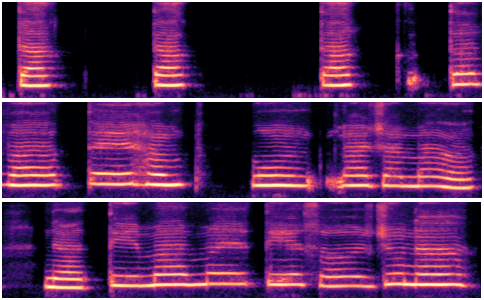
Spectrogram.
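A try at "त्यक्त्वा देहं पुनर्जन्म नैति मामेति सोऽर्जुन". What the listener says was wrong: Okay, so the one word that I think you had issues with was tyakta, right? Okay, so when you see like TVA, you don't make the sound of a V. It would become like the V would become like a TWA, so it'd be like taktwa.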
